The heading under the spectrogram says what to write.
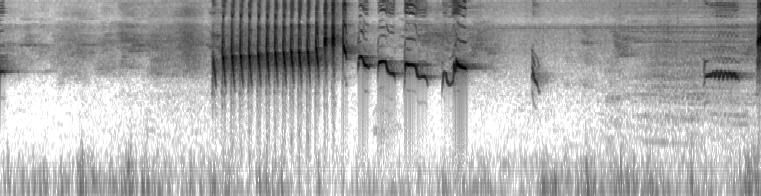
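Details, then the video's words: Sooty-headed bulbul, a lively singer used for training other songbirds such as the white-rumped shama: a fast rattling burst of rapid high notes, then clear whistled slurred phrases and scattered chirps, with quiet low background noise. "KAPAS TEMBAK GACOR FULL NGEPIK BESET"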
